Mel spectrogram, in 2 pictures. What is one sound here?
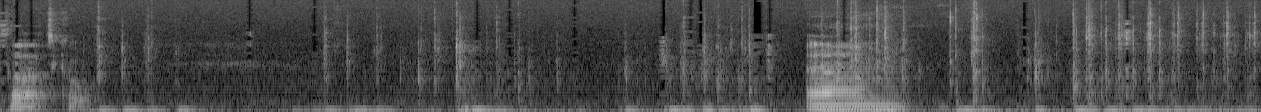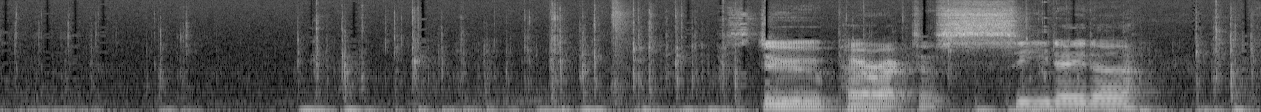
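Keyboard keys clatter in quick bursts.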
